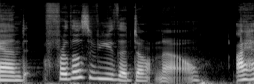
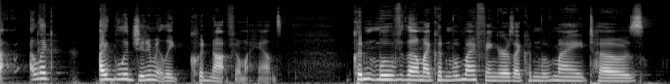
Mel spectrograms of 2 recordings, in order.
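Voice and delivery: ordinary talk

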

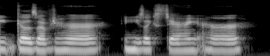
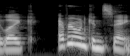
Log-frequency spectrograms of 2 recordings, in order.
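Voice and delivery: ordinary delivery

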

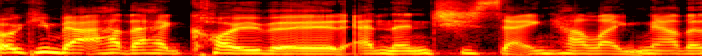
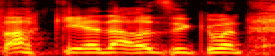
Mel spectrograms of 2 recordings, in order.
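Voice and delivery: ordinary talk

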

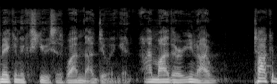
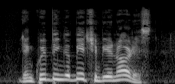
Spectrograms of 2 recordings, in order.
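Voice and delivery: very high, bad, horrible put-on Jamaican accent; 11 semitones higher than usual. Quoting what a man said back to him, in a really horrible Jamaican accent. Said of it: "I'm going to do a really horrible Jamaican accent".

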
